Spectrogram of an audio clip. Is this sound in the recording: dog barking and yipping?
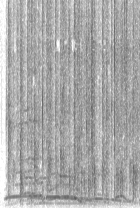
no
